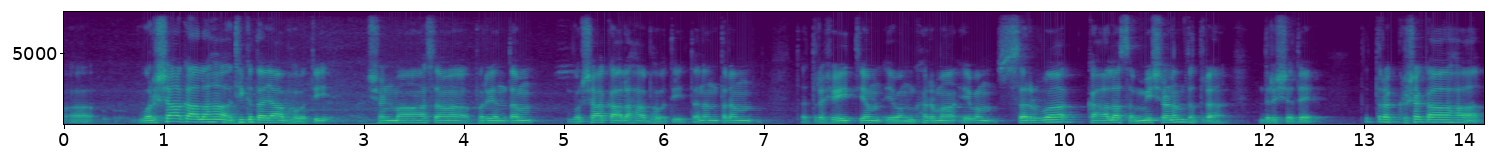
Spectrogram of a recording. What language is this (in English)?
Sanskrit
